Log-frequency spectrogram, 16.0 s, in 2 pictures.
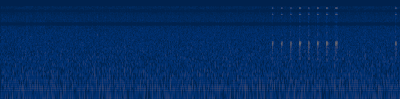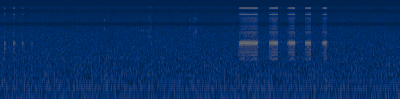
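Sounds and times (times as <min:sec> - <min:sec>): bird chirping: 0:05.4 - 0:06.8, 0:07.8 - 0:08.7, 0:12.8 - 0:14.6.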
